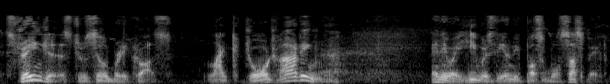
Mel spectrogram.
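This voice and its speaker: A deep, very husky older British man holds forth as a shrewd amateur detective in a radio mystery. His delivery swings widely, jovial and commanding, with theatrical relish as he explains. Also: huge pitch swings, moderate pace, a bit bright, no room sound, heavily acted. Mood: genial, explaining. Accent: British English. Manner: theatrical, expansive, authoritative explaining.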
